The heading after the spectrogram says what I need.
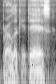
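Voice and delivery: whispered brother; hushed unvoiced bro line. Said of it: "He's like".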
